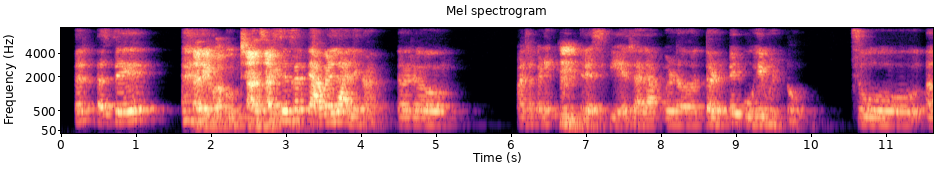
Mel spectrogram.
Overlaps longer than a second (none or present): none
